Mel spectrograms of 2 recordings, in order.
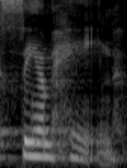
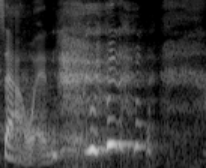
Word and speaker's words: Samhain: The word Samhain is kind of confusing because if you say it how it's spelled, it would look like Samhain. But it is pronounced Samhain.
